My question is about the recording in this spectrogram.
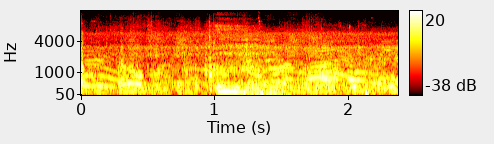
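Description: People talking, with the words indistinct.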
